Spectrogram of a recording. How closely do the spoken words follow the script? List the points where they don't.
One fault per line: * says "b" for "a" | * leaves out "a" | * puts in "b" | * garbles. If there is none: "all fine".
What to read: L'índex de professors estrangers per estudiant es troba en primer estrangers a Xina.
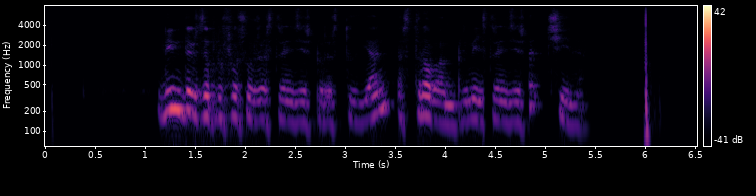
all fine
